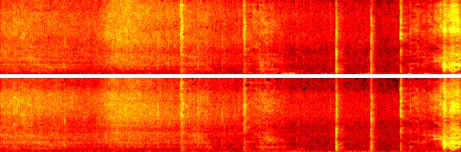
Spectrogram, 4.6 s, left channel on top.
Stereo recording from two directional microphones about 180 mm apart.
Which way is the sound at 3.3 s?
15° left (ahead or behind).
